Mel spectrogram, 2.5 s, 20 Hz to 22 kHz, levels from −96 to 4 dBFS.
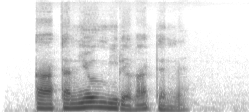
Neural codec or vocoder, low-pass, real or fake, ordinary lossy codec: codec, 44.1 kHz, 2.6 kbps, SNAC; none; fake; none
